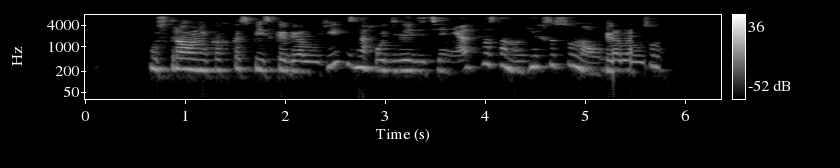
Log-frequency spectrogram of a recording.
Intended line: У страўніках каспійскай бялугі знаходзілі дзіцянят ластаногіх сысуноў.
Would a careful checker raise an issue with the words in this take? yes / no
yes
